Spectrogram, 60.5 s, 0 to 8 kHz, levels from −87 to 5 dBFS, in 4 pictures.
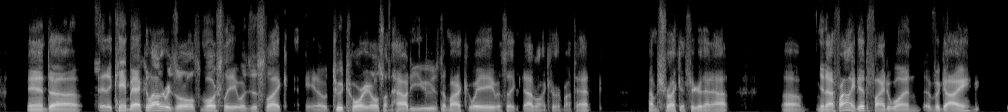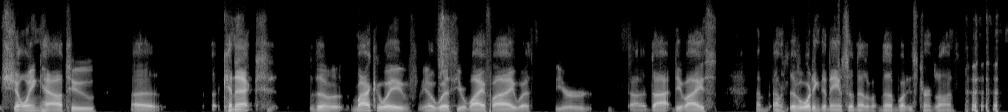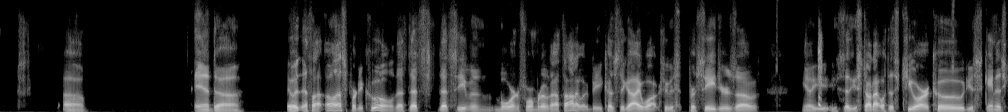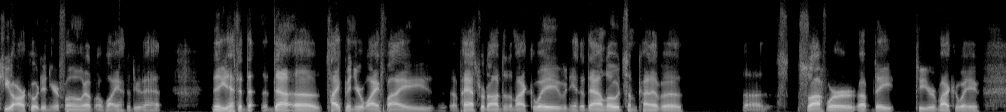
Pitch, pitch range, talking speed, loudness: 100 Hz, 90-105 Hz, 170 wpm, -23 LUFS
